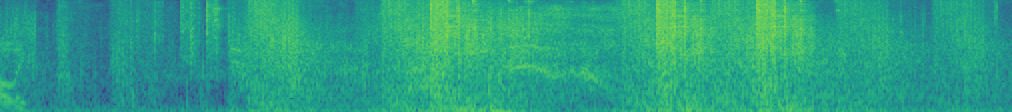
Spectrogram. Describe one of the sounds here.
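A rifle fires sharp shots in a run of bursts.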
